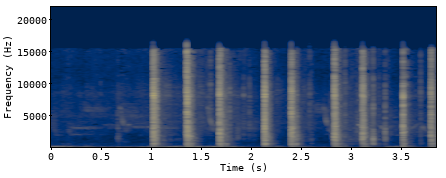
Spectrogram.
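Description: Feet press on a woven bamboo mat, making it crack and creak.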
